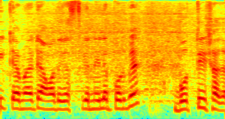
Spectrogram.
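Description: A man speaking, close to the microphone, with a brief pause a little past halfway.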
